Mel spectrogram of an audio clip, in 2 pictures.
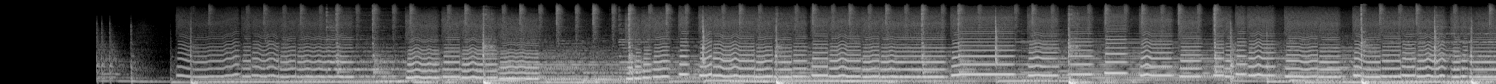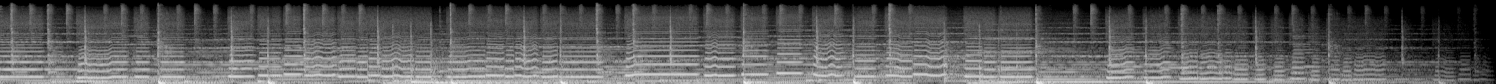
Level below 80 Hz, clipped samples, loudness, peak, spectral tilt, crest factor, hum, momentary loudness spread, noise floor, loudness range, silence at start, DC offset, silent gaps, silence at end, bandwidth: -22 dBFS; under 0.1%; -14 LUFS; 0 dBFS; -5.5 dB/octave; 12 dB; none; 8 LU; -38 dBFS; 5 LU; 0.95 s; under 0.1%; none; 0.25 s; 18 kHz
